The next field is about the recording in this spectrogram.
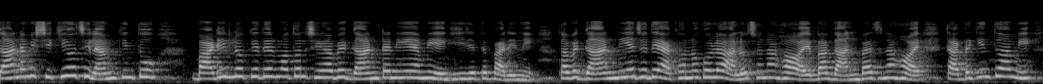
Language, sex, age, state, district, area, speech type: Bengali, female, 30-45, West Bengal, Purulia, urban, spontaneous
